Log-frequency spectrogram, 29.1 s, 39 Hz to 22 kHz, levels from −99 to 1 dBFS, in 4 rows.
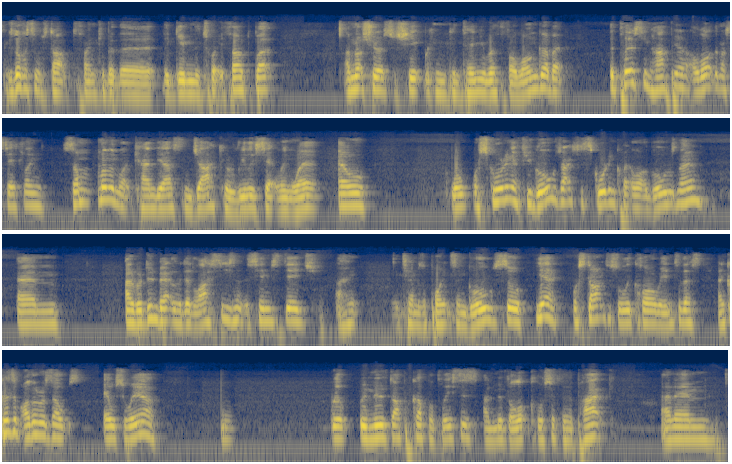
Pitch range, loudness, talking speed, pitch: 125-160 Hz, -18 LUFS, 250 wpm, 140 Hz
